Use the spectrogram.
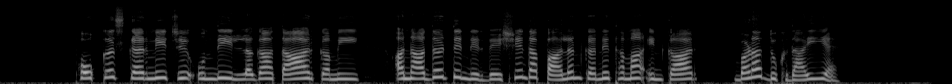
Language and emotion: Dogri, sad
